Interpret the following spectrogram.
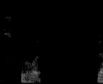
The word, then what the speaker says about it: সুধা: সুযোগ অধ তাহলে উচ্চারণটা কি হবে? সুদা সুধা সুদা সুধা উচ্চারণটা সংস্কৃত হবে সুদা আমরা আবার যে আমাদের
